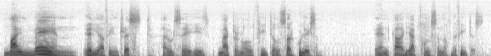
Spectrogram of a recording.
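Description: A middle-aged man from Nepal giving an academic lecture as a professor of obstetrics, speaking in a measured, hesitant way with fillers. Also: mid-range voice, dark tone, no room sound. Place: lecture room with a projector.

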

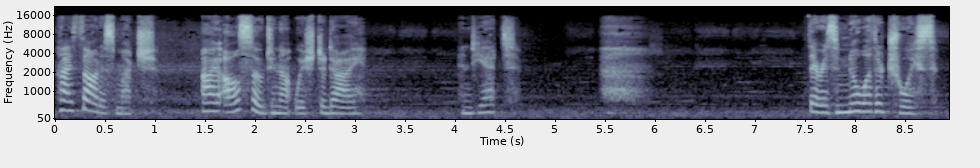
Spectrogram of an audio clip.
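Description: A haughty girl goddess from an anime game, ancient and solemn. The voice is high and slow, with archaic, theatrical delivery. It rings in a long reverb over music. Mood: solemn reproach. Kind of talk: anime video game voice acting.

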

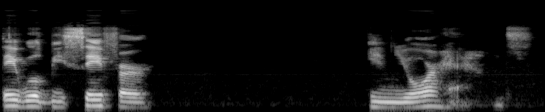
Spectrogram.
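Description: A woman's voice: low voice, steady tone, very slow, voice pushed down. A woman voicing a sly, commanding male sea captain in a theatrical storybook read-aloud, tagging lines with little questions. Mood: confiding.

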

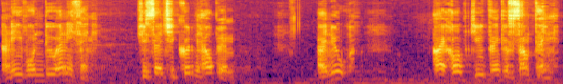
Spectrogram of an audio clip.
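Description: A man's voice: a little high, normal speed, gravelly, sharp tone, pitched above the performer's own voice, exaggerated voice, rough recording. A man voicing a distraught young farm lad in a fantasy storybook, pleading in a strained way. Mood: desperate.

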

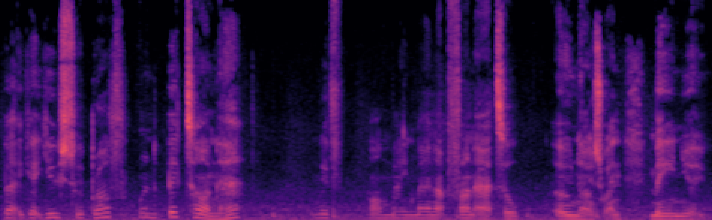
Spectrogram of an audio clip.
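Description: A man's voice: on the high side, normal speed, vocal fry. A British man playing a cocky young footballer in a game cutscene, laddish and slangy. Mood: confident. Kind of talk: naturalistic game cutscene acting. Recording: noisy aircraft cabin ambience.

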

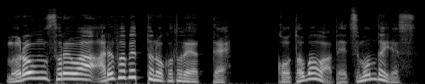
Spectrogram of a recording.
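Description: An assured male detective scientist read by a man for a mystery audiobook. He lays out deductions patiently and articulately, like a teacher. The voice is highish and very animated, recorded dry. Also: brisk, no room sound. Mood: assured, explaining. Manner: didactic, articulate. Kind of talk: dramatised audiobook reading.

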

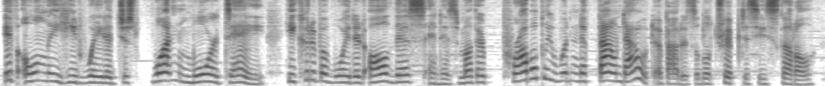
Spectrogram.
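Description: A woman's voice: fairly high pitch, lively intonation, moderate pace, hardly any pauses, soft background music. A woman reading scripted storybook narration for an audio drama.

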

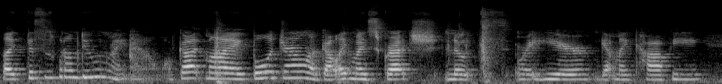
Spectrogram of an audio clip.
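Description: A woman's voice: on the high side, level tone, unhurried, noisy background. A young woman in her twenties, chatting casually to a handheld camera at home and in her car, with lots of "like" fillers. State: out of breath and overheated after a run. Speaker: vlogger. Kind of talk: casual daily vlog chat. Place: small home office, kitchen, then parked car. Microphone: handheld camera at arm's length.

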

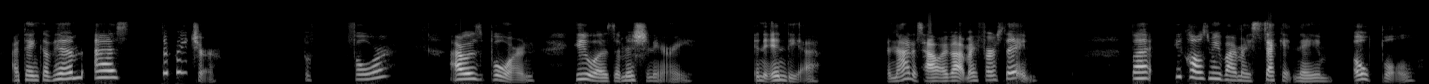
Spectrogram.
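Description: A middle-aged woman reading a children's novel aloud like a teacher, with expressive, deliberate storytelling and emphasized key words. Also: lowish voice, no echo. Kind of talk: children's novel read-aloud, scripted narration. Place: small indoor room with bookshelves. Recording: dull, lo-fi computer microphone sound.

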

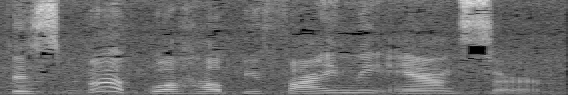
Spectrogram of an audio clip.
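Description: A woman voicing a calm, mysterious old enchantress librarian in a children's storybook, measured and solemn. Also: fairly high pitch, noisy background, lightly acted.

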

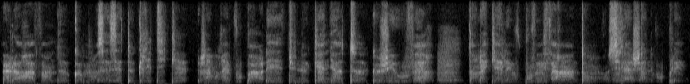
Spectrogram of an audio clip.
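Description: A speaker reading a novel aloud in a soft, unvoiced whisper and then reviewing it, close to the microphone. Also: normal speed. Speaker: book reader and reviewer.

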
